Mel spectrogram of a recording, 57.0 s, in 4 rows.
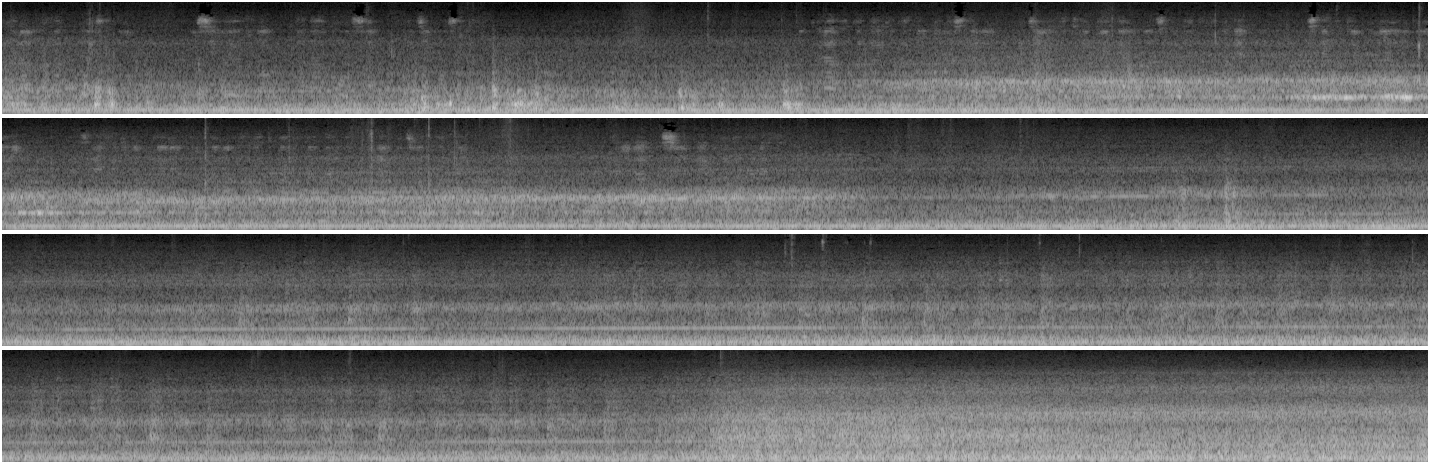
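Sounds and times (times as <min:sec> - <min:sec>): train cabin hum and rolling noise: 0:00.0 - 0:57.0.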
